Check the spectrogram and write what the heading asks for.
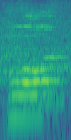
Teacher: in who, the first part of the vowel who has no voice. It consists of breath flowing through the mouth, which is in position for you.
